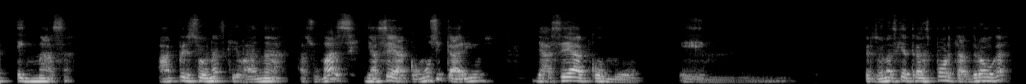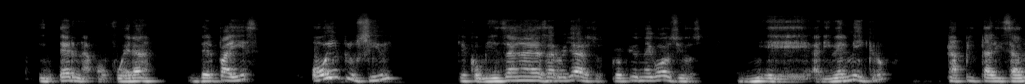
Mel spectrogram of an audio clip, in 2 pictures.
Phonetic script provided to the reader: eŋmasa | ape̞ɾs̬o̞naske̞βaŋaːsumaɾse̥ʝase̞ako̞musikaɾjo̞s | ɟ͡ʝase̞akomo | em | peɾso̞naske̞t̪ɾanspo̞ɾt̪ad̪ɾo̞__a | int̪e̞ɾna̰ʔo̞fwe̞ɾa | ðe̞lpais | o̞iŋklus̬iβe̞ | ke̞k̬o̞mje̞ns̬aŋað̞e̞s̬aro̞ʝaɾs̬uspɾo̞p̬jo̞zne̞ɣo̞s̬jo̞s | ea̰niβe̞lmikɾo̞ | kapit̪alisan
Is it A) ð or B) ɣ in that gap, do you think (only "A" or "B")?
B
